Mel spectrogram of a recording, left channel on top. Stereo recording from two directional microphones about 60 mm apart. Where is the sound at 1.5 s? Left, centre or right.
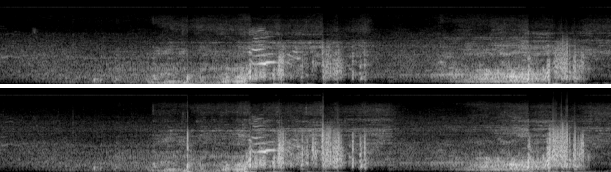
Right.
